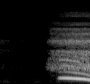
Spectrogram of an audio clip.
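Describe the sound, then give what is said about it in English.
A deep breath drawn in through the nose, starting after a brief silence and swelling into a loud, airy inhalation that fills the last half second. “And breathing in, calm.”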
